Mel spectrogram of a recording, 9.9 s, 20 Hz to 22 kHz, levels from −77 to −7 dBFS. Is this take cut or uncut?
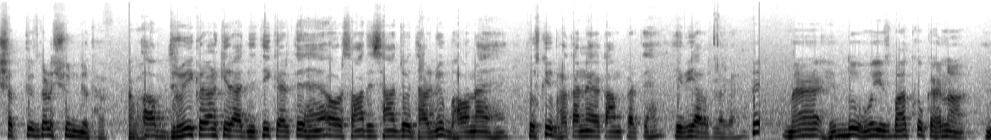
cut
